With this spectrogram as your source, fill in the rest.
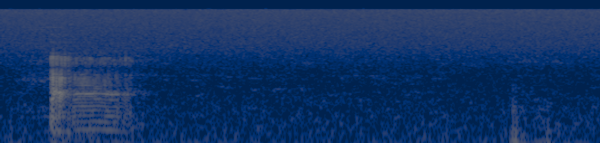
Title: Snoring labs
